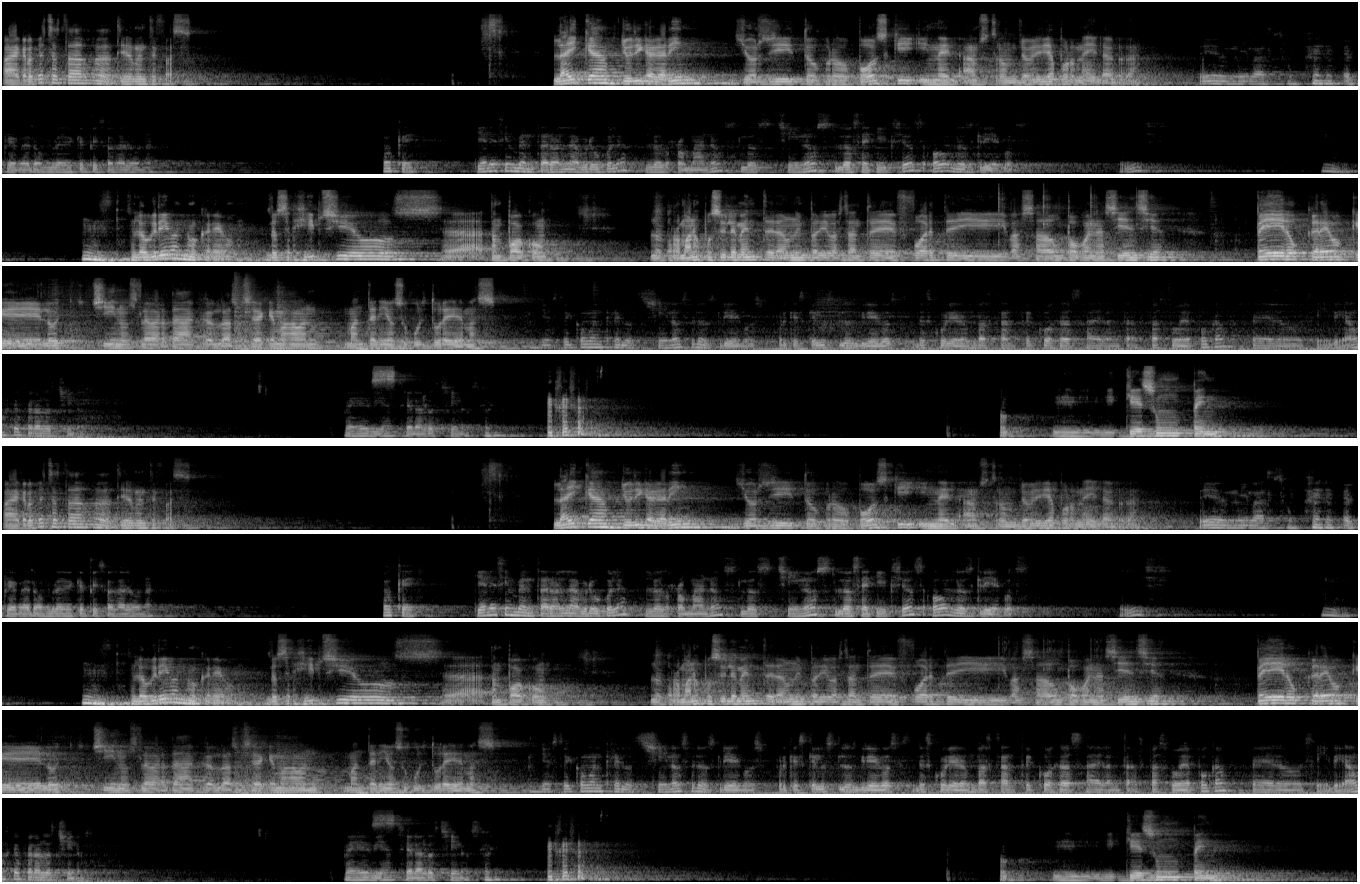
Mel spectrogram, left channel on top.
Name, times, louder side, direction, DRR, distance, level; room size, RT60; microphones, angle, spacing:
voice 1, 0.0-1.9 4.8-5.0 5.5-11.4 27.9-32.6 32.9-33.0 33.6-38.8 39.7-41.3 41.6-45.6 57.9-58.0 59.7-60.1 64.2-64.3 64.7-66.4, left 1 dB, 25° left, 5 dB, 1.2 m, -22 dB
voice 2, 12.0-15.1 17.4-17.7 18.3-23.8 24.7-25.1 26.8-27.0 45.9-55.1 57.7-59.3, right 2 dB, 35° right, 12 dB, 0.6 m, -29 dB
sound 1, 36.7-37.7 38.0-55.4, left 1 dB, 55° left, 3.6 m, -40 dB
26.5 x 20.5 x 9.7 m, 2.7 s
head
